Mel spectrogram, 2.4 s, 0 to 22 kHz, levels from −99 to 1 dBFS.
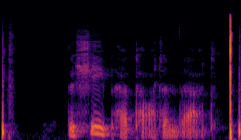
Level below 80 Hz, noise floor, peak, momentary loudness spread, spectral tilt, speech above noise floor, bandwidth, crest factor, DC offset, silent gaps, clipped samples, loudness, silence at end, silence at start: -58 dBFS; -85 dBFS; 0 dBFS; 10 LU; -3 dB/octave; 43 dB; 13 kHz; 38 dB; under 0.1%; none; under 0.1%; -40 LUFS; 0.1 s; 0.05 s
